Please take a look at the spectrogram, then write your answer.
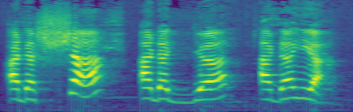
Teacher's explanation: Syajariyah itu adalah tengah lidah. Nah, di makhraj syajariyah ini, tengah lidah menyentuh langit-langit atas kita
